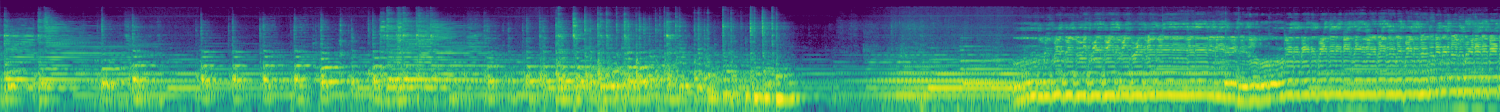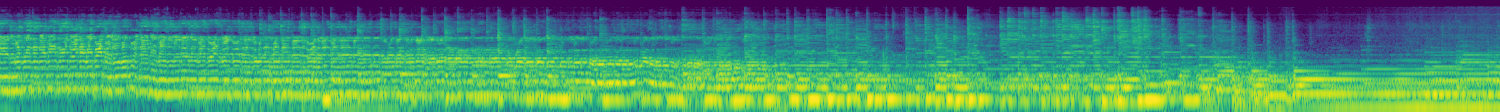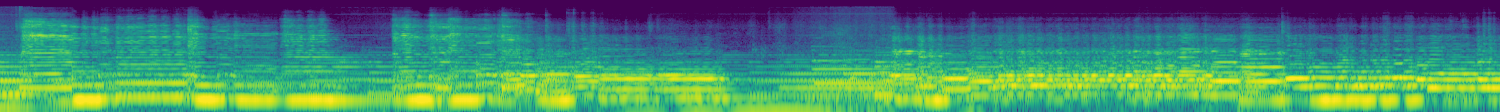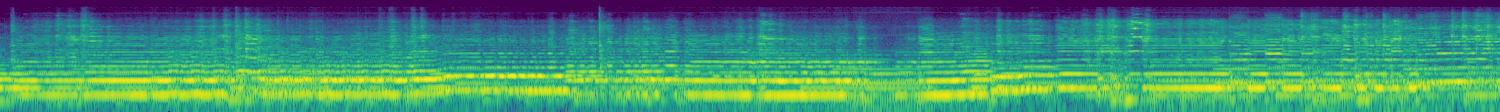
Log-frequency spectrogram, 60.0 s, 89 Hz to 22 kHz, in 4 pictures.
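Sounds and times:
bowed upright bass: 0.0s - 60.0s.

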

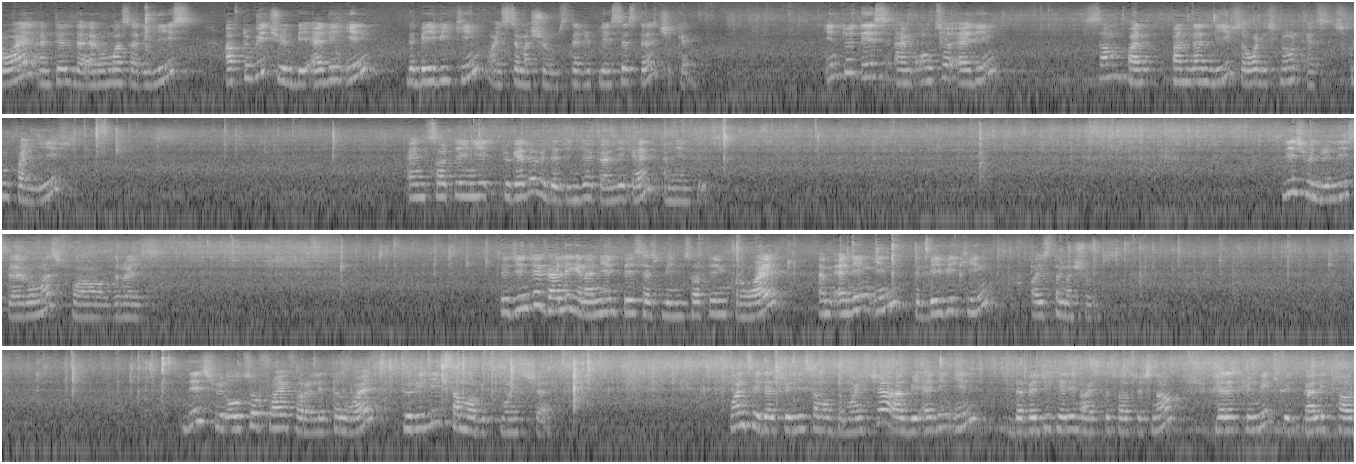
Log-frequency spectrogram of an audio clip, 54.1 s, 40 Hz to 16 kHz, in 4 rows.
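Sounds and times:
mushrooms sizzling in oil: 5.2s - 54.0s
paste sizzling in oil: 28.7s - 30.9s, 44.3s - 54.0s.

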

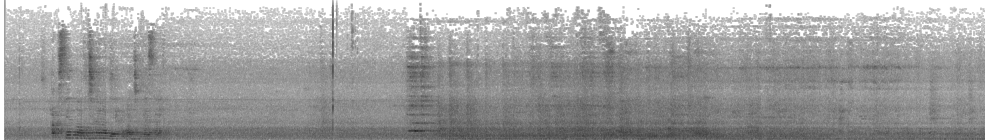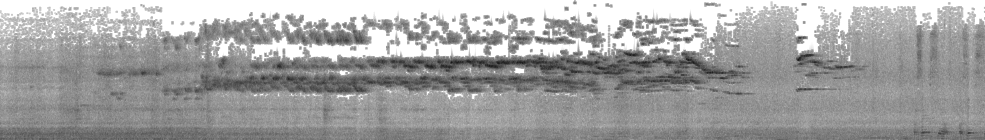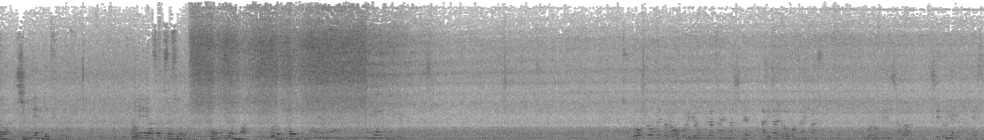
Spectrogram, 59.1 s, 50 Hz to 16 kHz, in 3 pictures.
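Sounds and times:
rumble of train wheels on rail: 3.1s - 28.7s
high-pitched brake squealing: 21.8s - 34.8s, 35.6s - 36.9s.

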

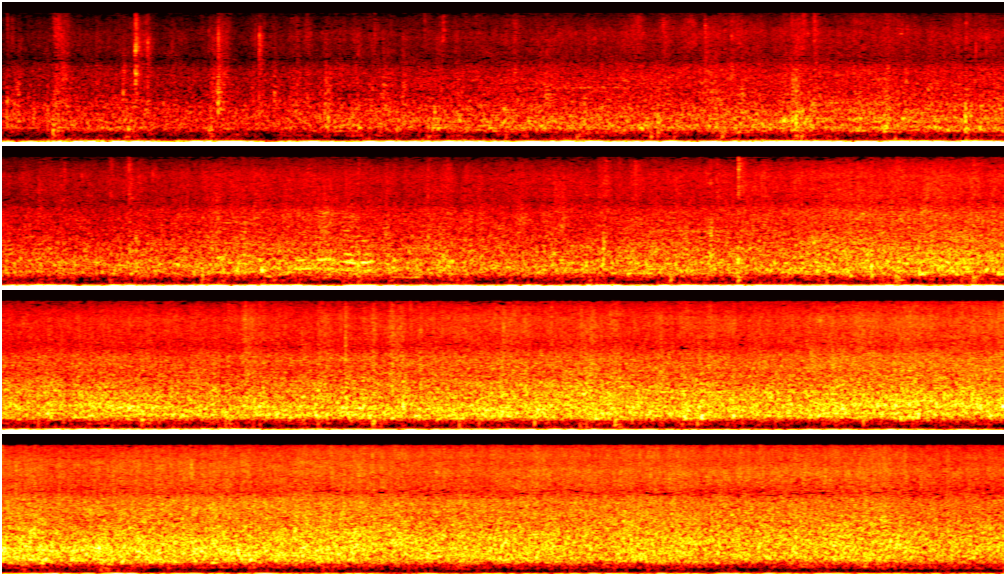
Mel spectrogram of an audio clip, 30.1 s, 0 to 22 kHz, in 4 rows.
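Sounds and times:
water rushing along stone channel: 0.0s - 30.0s.

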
